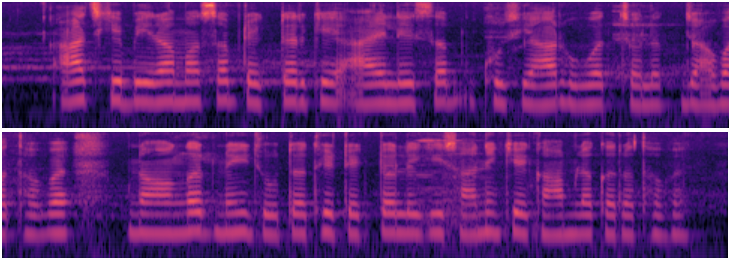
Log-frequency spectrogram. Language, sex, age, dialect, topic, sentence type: Chhattisgarhi, female, 18-24, Western/Budati/Khatahi, agriculture, statement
